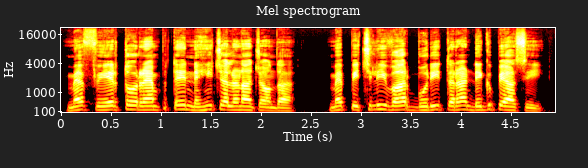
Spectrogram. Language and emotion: Punjabi, fearful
